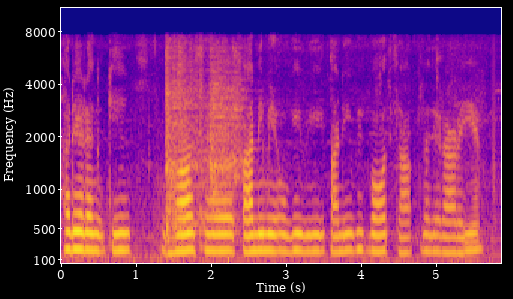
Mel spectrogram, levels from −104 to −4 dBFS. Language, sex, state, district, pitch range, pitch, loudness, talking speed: Hindi, female, Bihar, Katihar, 205-215 Hz, 215 Hz, -18 LUFS, 175 wpm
